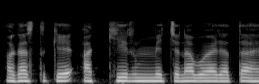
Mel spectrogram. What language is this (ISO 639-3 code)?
hin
